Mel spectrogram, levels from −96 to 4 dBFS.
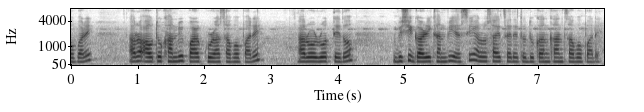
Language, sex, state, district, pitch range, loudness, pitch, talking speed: Nagamese, female, Nagaland, Dimapur, 215-235 Hz, -18 LUFS, 225 Hz, 200 wpm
